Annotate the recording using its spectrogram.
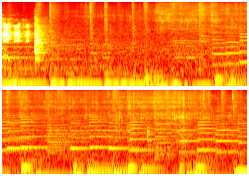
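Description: Quiet background music with a simple stepping melody. Underneath, a faint sizzle as pork ribs go onto a hot grill pan.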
